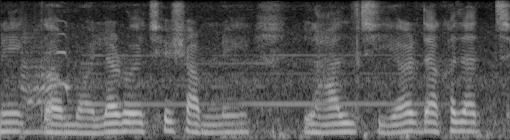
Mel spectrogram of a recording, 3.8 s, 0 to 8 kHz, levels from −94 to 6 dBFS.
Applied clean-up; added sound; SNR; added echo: none; Musical instrument + Wind instrument, woodwind instrument; 14 dB; none.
